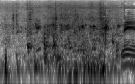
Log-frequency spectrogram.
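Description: Sea water splashing and sloshing against a boat's side as a green sea turtle caught in a net is handled at the surface, with a few short knocks.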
